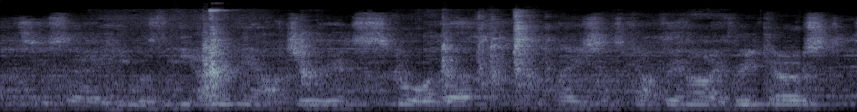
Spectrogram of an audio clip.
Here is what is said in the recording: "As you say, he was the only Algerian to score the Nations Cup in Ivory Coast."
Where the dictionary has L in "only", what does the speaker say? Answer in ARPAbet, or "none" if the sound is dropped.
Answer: none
